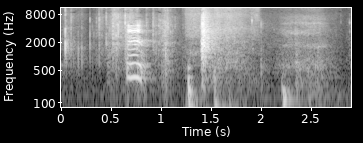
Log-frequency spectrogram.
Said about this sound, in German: Zuerst bitte nehmen Sie sich ein Blatt Papier, dann knicken Sie das um.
